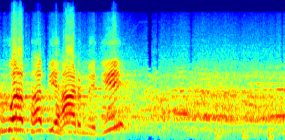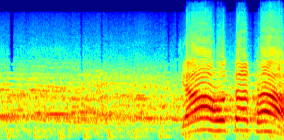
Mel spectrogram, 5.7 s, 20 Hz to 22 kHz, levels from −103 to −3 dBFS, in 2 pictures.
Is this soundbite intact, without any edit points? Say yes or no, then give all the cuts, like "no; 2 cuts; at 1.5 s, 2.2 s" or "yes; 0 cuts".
yes; 0 cuts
